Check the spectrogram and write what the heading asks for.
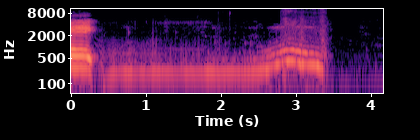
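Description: A toddler's voice while drinking through a bottle straw: a long steady hum, with a short loud cry at the start and a drawn-out whine that rises and falls about three seconds in.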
